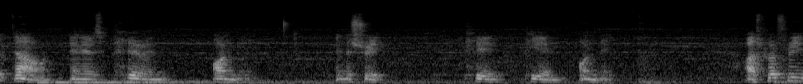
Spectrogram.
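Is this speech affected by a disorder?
No.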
